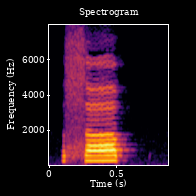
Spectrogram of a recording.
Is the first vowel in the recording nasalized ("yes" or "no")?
no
